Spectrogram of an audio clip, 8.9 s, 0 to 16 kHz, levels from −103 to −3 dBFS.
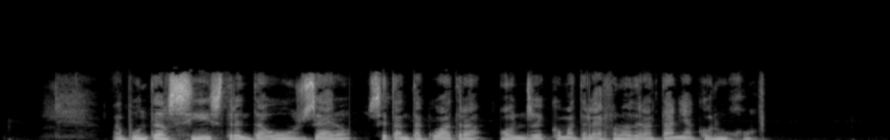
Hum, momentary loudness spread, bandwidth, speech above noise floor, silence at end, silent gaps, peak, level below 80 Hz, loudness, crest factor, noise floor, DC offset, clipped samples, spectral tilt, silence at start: none; 13 LU; 8 kHz; over 50 dB; 1.25 s; none; -18 dBFS; -78 dBFS; -39 LUFS; 24 dB; under -90 dBFS; under 0.1%; under 0.1%; -4.5 dB/octave; 0.55 s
